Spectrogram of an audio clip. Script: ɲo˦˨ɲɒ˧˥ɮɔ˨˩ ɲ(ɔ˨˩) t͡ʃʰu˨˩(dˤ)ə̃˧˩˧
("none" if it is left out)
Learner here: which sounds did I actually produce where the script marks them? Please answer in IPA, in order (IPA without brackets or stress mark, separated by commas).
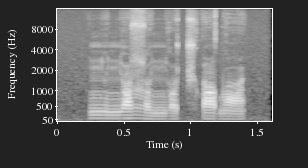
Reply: ɔ˨˩, dˤ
